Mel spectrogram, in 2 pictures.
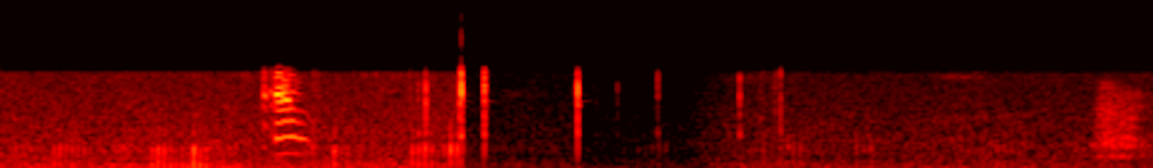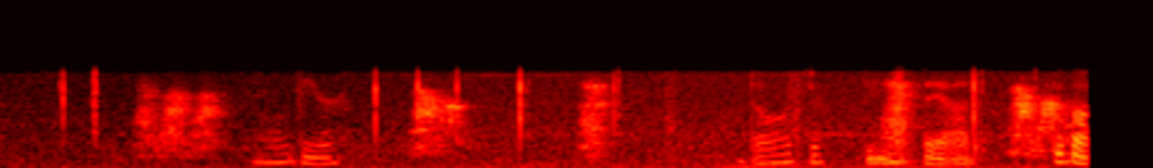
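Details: Vocal pet domestic cats indoors, with dogs also in the house; a run of varied meows, some high and kitten-like, others lower and drawn out, coming closer together toward the end over soft household noise.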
